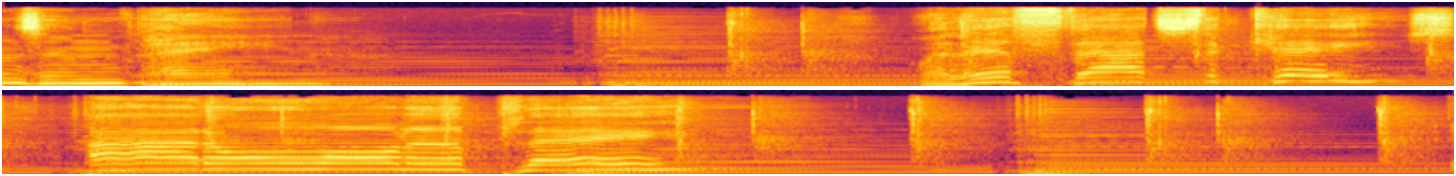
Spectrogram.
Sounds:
Music

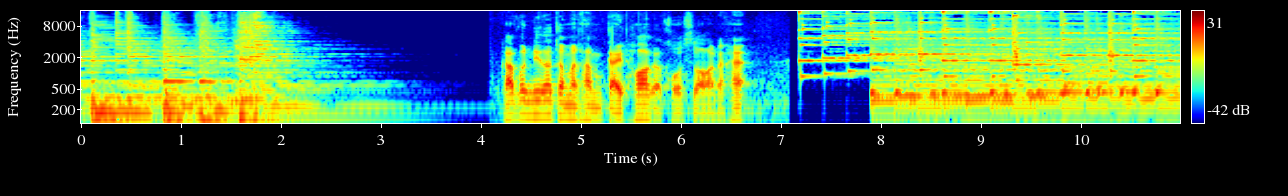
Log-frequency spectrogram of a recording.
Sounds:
Music, Speech

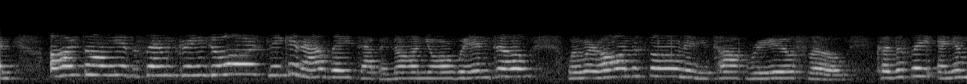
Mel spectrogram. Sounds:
Female singing

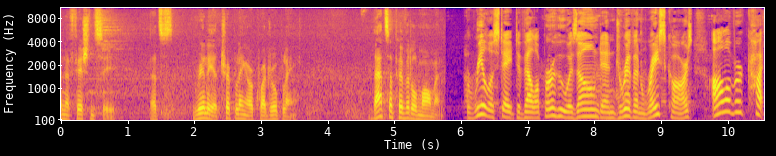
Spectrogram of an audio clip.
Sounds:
Speech

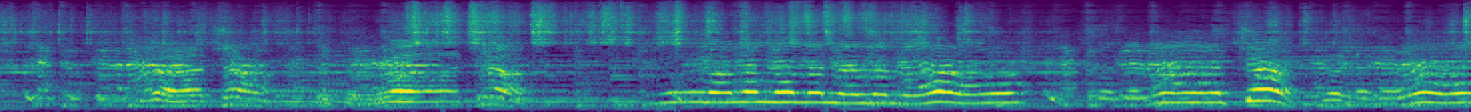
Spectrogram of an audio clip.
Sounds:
Music, Maraca

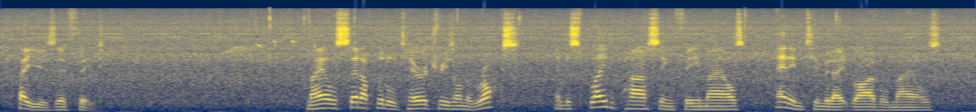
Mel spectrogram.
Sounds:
Stream

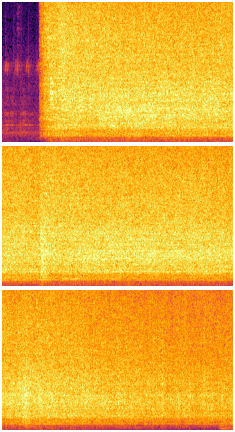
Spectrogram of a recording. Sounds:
people eating noodle

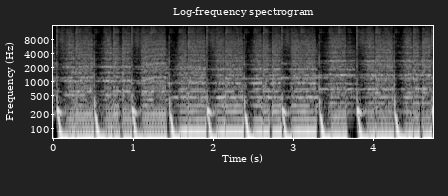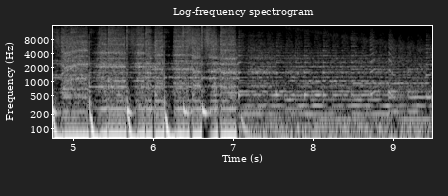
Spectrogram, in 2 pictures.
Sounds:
pumping water

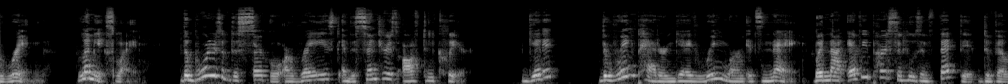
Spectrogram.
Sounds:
Narration

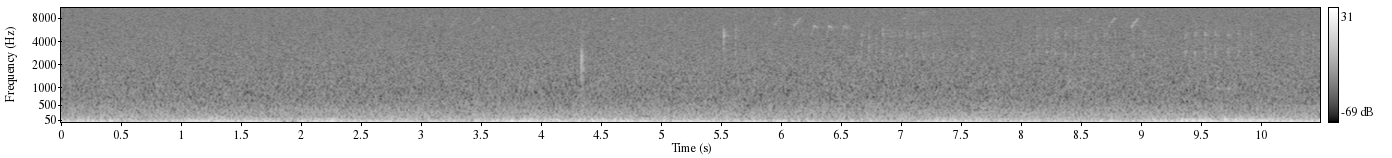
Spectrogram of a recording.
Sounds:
alligators

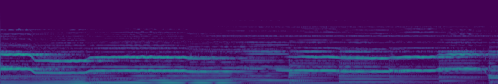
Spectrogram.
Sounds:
Music, Sad music

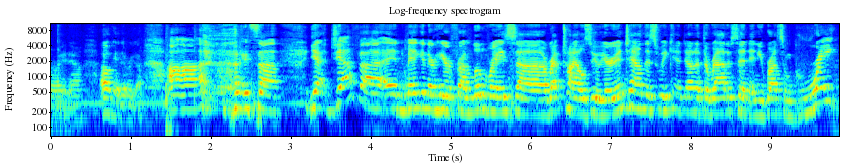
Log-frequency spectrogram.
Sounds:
Speech, inside a small room

